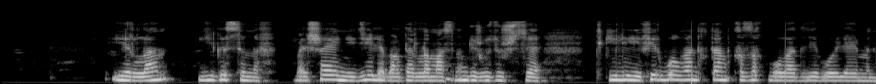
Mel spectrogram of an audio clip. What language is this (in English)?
Kazakh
